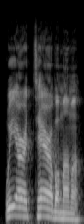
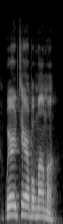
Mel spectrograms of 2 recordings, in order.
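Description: First: "are" said in full and leaned on; stress on ARE. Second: Said in the usual way. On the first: Acted. Player owning up after losing Junior, stress on "are". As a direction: spell out "We are", weight on "are". Repeats the line, uncontracted for emphasis.

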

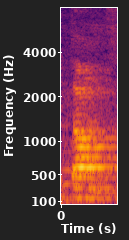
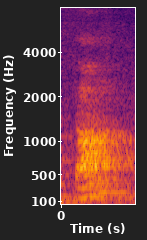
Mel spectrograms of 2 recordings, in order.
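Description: First: "don't" with a clear last T; released final T. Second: "don't" ending on the N; silent final T. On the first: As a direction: finish "don't" on an audible T. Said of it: "de dire don't". (« don't » avec le T final prononcé) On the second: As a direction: swallow the T of "don't". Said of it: "vous n'entendez pas le T". (« don't » sans T audible) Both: Shown as a demonstration.

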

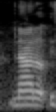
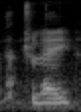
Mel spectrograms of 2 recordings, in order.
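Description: First: Said in the usual way. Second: Demonstrated English accent, pitched up; typical English accent. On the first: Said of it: "like, a normal accent". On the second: Shown as a demonstration. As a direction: put on a textbook English "naturally". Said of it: "a typical English accent".

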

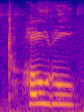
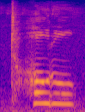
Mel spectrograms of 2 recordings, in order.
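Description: The two takes are said the same way.

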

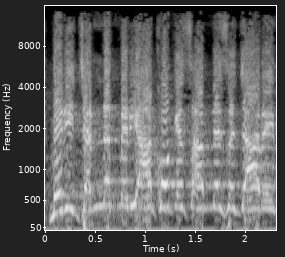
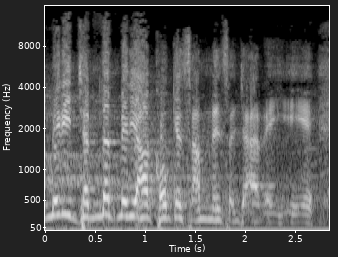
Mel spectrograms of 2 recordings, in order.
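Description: First: High, sustained wailing proclamation; anguished cry. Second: Subdued lament. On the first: Grieving son watching his paradise leave, anguished cry. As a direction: cry the grief out at full pitch. Same line repeated as cry. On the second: Grieving son watching his paradise leave, subdued lament. Grieving line, dropped then repeated high. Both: Acted.

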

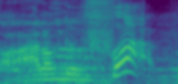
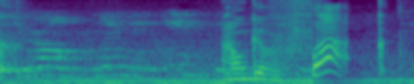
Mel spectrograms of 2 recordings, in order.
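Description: First: Said in the usual way. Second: High, slow, softer mocking drawl; sing-song dismissal. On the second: Real, not acted. Streamer brushes off haters in a slow high sing-song. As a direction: draw it out like you truly don't care.

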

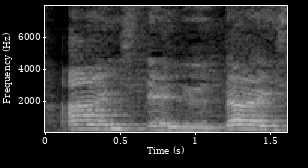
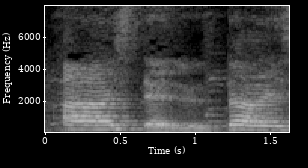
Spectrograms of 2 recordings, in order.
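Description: The two takes are said the same way.

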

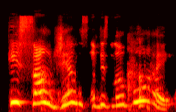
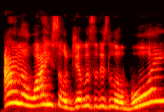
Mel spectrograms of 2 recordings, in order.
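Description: First: High, loud, incredulous repeat; exaggerated disbelief. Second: Said in the usual way. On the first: Real, not acted. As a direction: ham up the disbelief.

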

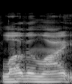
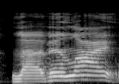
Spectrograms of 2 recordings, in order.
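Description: First: Flat, doubtful echo of the phrase; skeptical echo. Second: High, slow, sing-song guru voice; airy, preachy spiritual parody; mocking spiritual guru. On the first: Real, not acted. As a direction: repeat it back in disbelief. Echoes the phrase back skeptically.

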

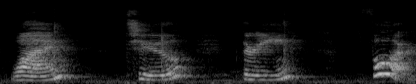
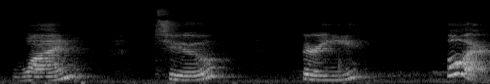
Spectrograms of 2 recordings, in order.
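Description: Both takes have the same delivery.

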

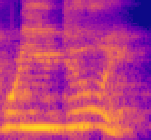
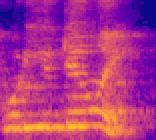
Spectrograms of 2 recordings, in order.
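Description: First: Higher and louder, an exasperated shout of what are you doing; outraged disbelief. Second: High, loud, disbelieving cry of what are you doing; incredulous outburst. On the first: Bandmate catching friend planting pamphlets, outraged shout. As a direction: yell it, fed up with his stealing. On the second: Bandmate catching friend stealing from a fan's house, incredulous outburst. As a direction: catch him in the act and can't believe it. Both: Retold or imitated.

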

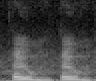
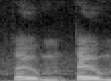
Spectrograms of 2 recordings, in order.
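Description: No difference in how they are said.

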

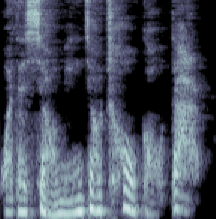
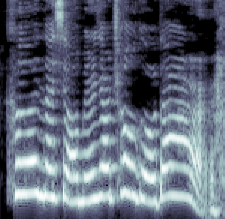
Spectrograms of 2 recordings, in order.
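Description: First: Hush, share a secret name; secret whisper. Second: Higher, louder gleeful shout. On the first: Acted. Doctor whispering a secret nickname to a child, whispered. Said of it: "悄悄地告诉来咨询的孩子". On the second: Retold or imitated. Child shouting the doctor's secret nickname, triumphant yell. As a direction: yell it out to tease. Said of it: "马上喊起来".

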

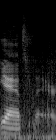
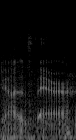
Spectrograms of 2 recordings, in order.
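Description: First: Slow, drawn-out concession; lightly put-on lazy agreement; silly put-on voice. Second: Very low, soft, slow concession; drawn-out low muttered agreement; silly put-on voice. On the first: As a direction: concede it slowly in a lightly goofy voice. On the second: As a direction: sink to a deep, quiet goofy voice. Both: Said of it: "I don't know what voice this is".

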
